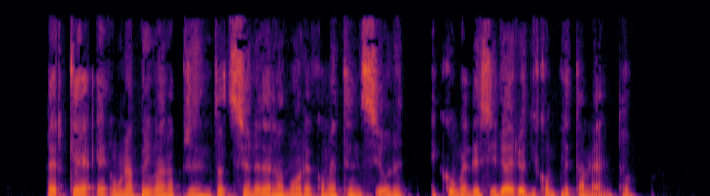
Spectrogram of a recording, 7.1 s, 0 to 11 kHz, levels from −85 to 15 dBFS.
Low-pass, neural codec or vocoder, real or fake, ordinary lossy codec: 9.9 kHz; codec, 24 kHz, 3 kbps, HILCodec; fake; MP3, 48 kbps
